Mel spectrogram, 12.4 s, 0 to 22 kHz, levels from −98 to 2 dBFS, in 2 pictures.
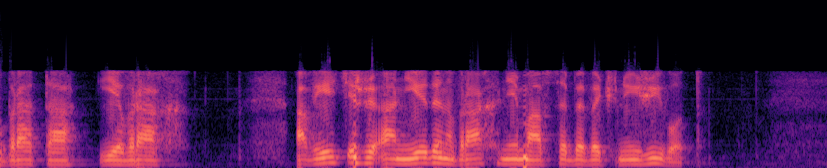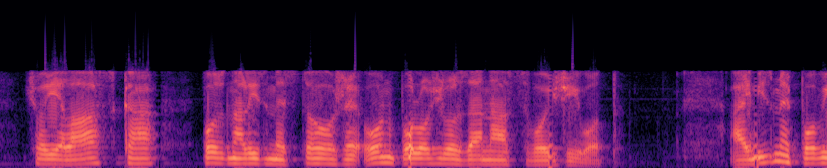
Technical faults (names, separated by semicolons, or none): Bluetooth CVSD headset codec; Bluetooth headset packet repeated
